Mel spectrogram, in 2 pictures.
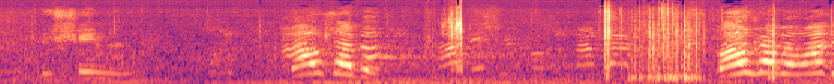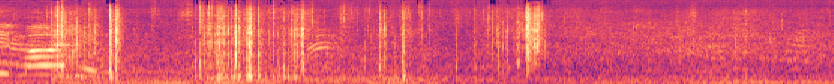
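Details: Several cats from a large colony living by a dumpster and feeding from it, calling in overlapping, wavering meows, two bursts around the second and fifth seconds, with rustling and crinkling between the calls.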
